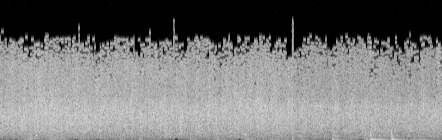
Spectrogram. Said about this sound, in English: And then, would you bring your hands together and give her a big round of applause?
